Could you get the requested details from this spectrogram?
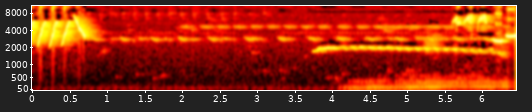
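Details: Flycatcher, male, singing actively and used as a lure to prompt silent caged birds to sing: rapid high trilled phrases, a series of short repeated chips, then a long thin descending whistle, with a low hum underneath.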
